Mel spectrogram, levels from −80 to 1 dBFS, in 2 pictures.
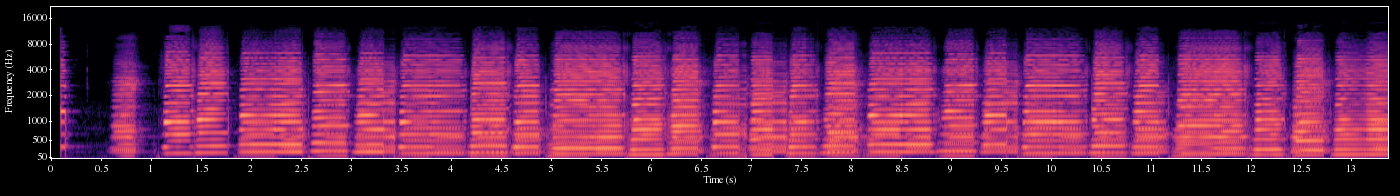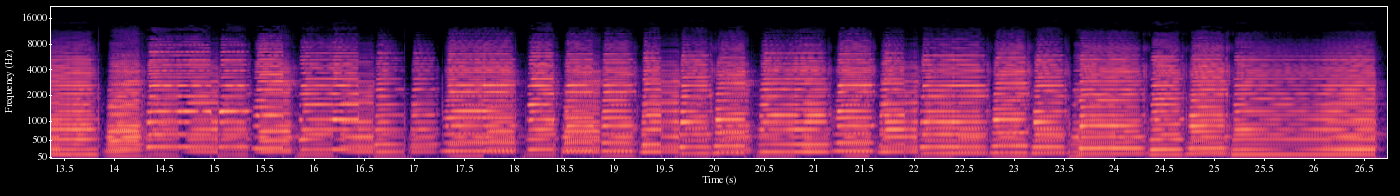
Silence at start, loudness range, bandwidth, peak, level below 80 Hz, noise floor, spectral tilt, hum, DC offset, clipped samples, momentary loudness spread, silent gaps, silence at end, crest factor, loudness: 0.1 s; 1 LU; 14 kHz; -2 dBFS; -50 dBFS; -38 dBFS; -3 dB/octave; none; under 0.1%; under 0.1%; 4 LU; none; 0 s; 16 dB; -17 LUFS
